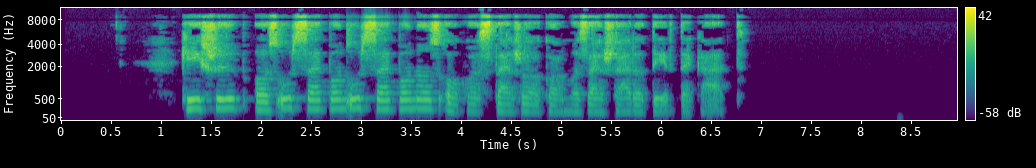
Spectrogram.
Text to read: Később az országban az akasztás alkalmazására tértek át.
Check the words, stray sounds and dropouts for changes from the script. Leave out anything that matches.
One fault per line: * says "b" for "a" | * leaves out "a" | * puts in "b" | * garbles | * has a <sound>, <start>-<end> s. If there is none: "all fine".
* puts in "országban"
